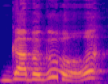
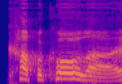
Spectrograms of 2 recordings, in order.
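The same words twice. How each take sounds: First: Gabagool, g and b in place of k and p; imitated deli guy repeating gabagool, last vowel dropped; New York Italian pronunciation. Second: Capicola in four full syllables; imitated customer repeating capicola with crisp k and p; Italian customer's pronunciation. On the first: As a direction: insist on gabagool with a long "ool". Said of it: "And he's like". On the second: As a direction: insist on capicola, sounding the final "la". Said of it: "And the guy's like".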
